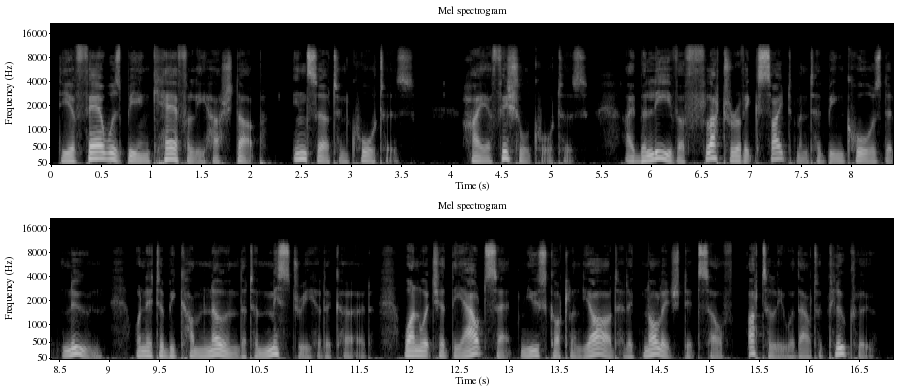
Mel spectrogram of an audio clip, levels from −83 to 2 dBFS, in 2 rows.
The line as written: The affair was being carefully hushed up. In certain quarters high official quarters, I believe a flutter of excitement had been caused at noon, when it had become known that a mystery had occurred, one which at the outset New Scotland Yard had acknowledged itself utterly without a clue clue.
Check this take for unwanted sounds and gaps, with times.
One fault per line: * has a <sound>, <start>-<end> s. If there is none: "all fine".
all fine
